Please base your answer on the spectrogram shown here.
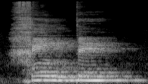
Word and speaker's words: gente: Repare o primeiro detalhe aí, que a gente não faz igual no português como A, B, C, D, E.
